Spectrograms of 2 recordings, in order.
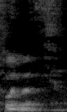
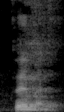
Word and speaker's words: Plymouth: Plymouth is pronounced Plymouth. Plymouth.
